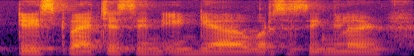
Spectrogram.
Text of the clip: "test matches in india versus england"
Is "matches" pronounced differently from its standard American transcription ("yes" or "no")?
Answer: yes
